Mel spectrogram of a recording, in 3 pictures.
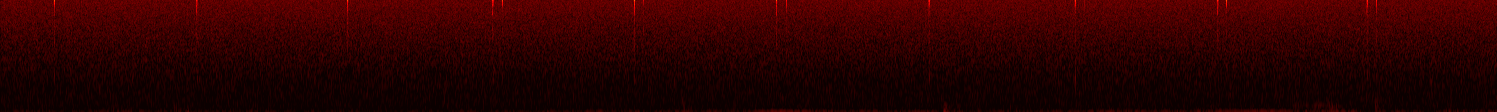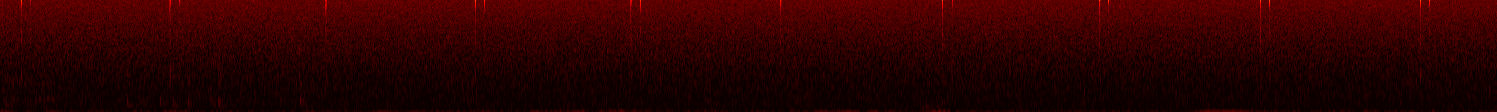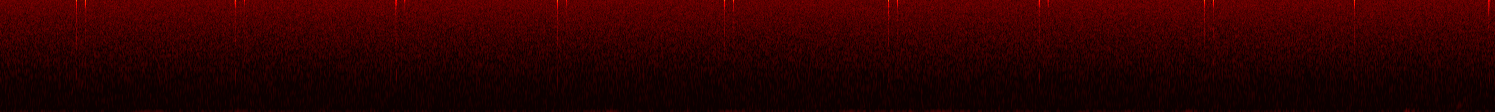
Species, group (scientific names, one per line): Leptophyes laticauda
Orthoptera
